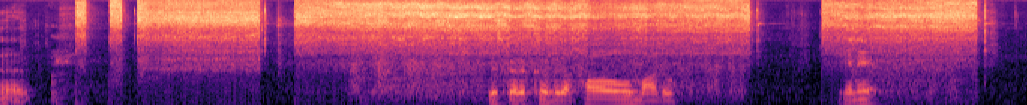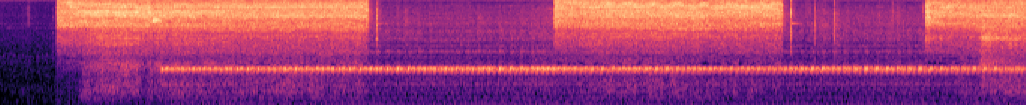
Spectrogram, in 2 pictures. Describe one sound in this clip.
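An airbrush hisses in short and long bursts of spraying.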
